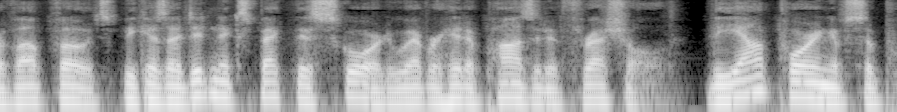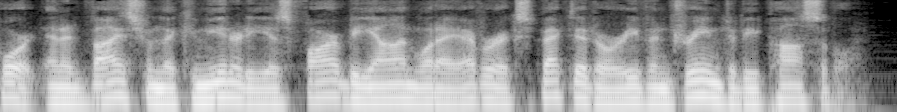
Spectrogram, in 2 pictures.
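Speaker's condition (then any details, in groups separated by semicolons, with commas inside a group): No condition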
